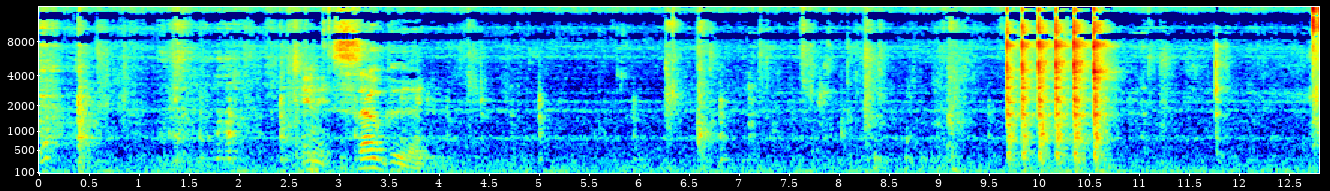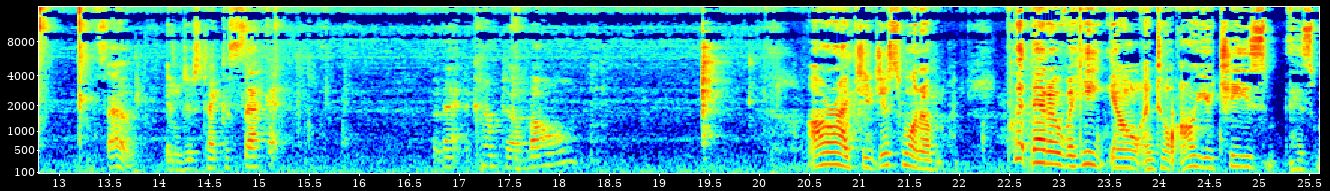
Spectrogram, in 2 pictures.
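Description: A wooden spoon stirs and scrapes in a saucepan.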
